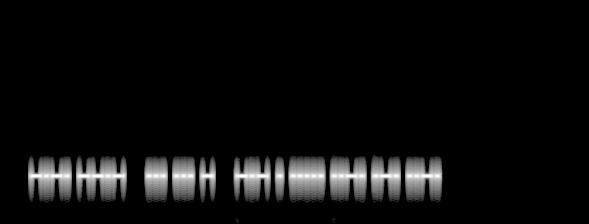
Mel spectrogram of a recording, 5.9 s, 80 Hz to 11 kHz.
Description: Morse code, heard as a keyed tone, about 36 wpm, 700 Hz. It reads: CQ SST KE5FRF
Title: K1USN SST QSO Practice - 35wpm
